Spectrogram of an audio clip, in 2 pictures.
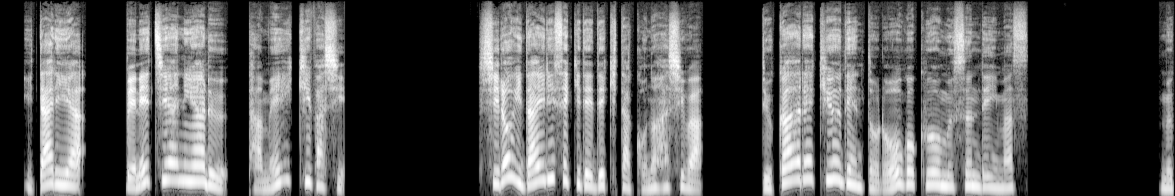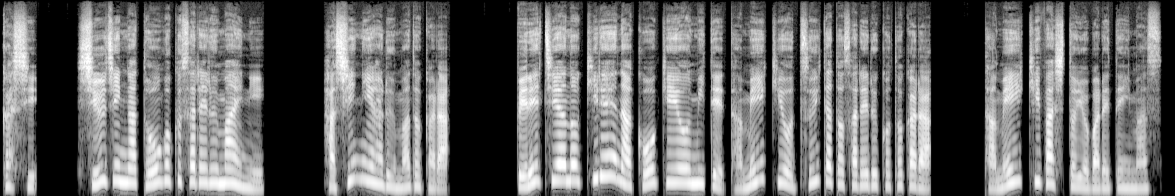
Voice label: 紀行ナレ

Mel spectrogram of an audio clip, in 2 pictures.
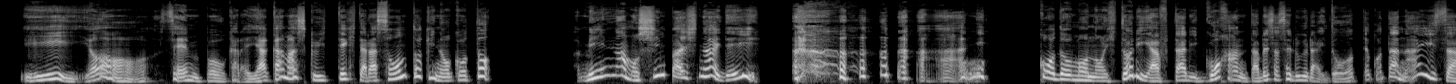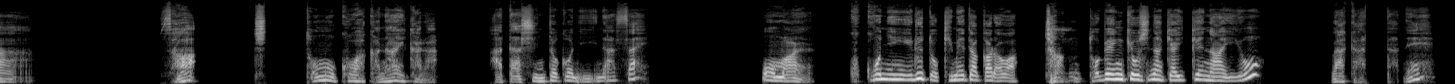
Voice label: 太っ腹おかみさん

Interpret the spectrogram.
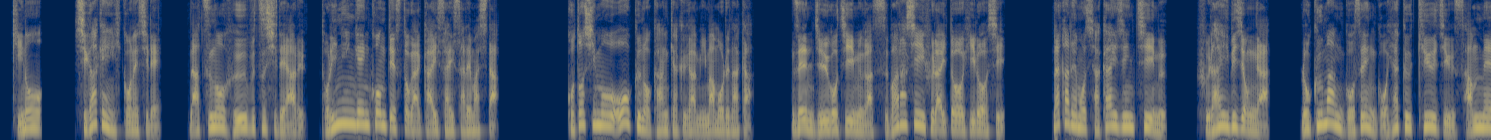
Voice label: ニュース

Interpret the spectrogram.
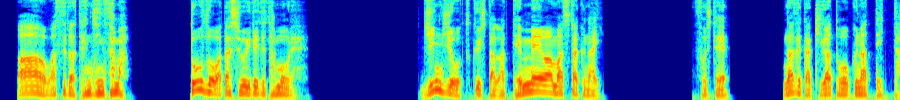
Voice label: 朗読

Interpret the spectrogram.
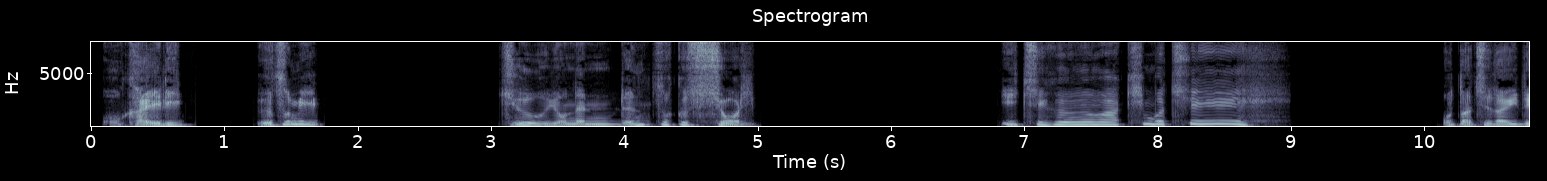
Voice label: ドキュメンタリー

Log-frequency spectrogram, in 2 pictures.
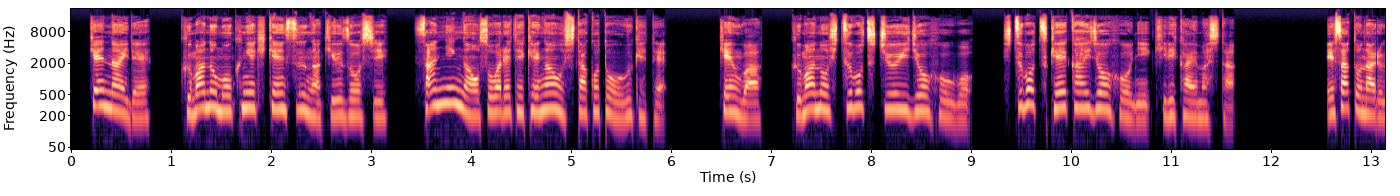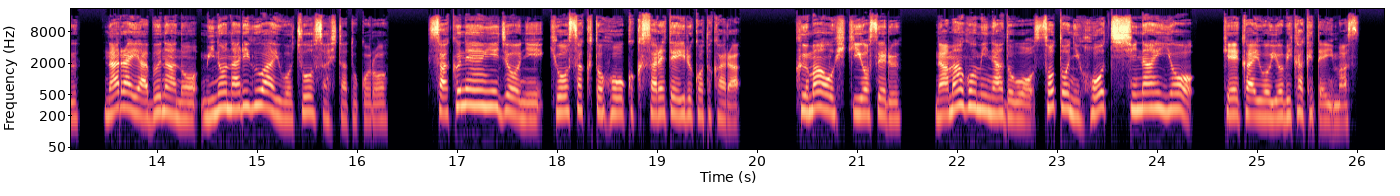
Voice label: ニュース

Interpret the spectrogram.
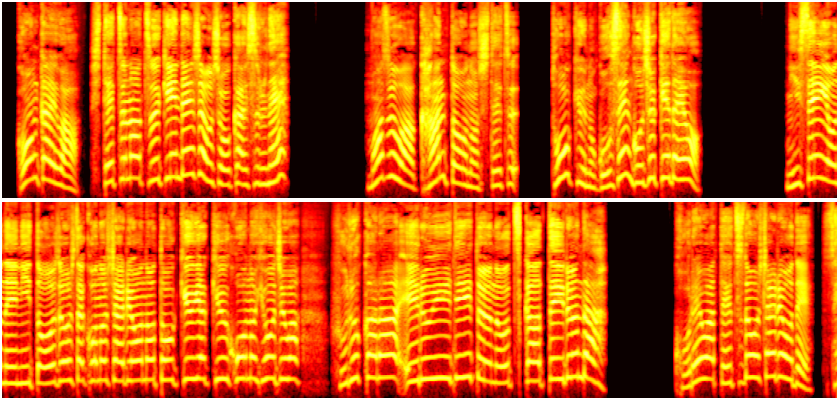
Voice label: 少年

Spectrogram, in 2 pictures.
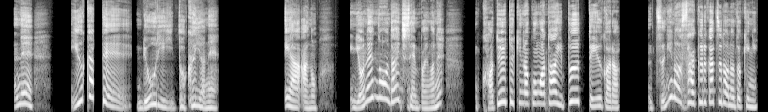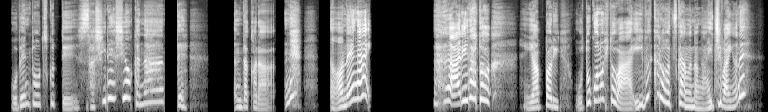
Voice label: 先輩の気を引きたい大学生

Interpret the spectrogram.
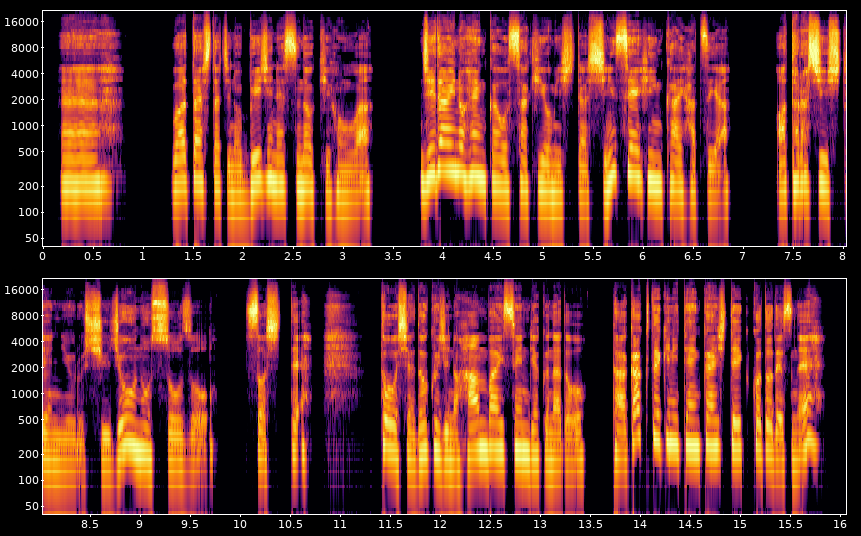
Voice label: キャリアウーマン

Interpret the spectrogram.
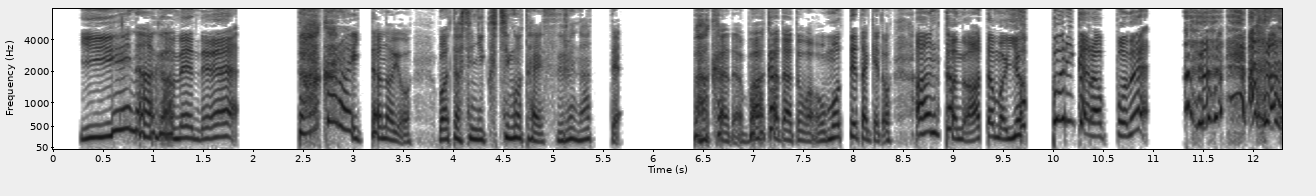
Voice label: サイコパス

